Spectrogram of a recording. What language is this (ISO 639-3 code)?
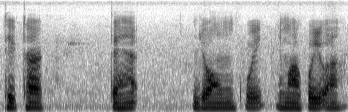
sat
